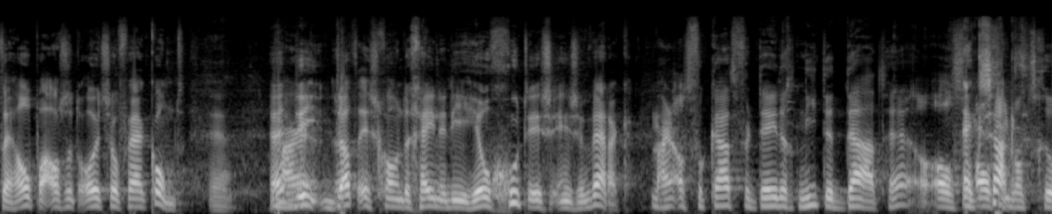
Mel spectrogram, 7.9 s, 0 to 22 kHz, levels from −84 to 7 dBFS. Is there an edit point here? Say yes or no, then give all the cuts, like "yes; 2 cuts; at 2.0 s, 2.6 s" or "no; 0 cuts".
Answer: no; 0 cuts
